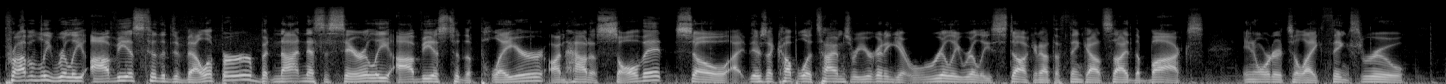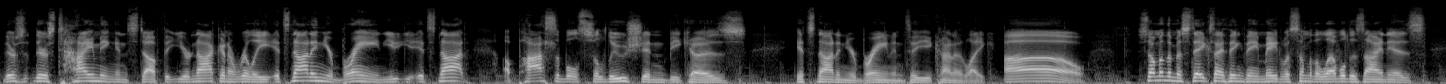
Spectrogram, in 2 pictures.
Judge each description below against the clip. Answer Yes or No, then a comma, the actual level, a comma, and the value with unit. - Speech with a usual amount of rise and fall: Yes, average, 5.0 semitones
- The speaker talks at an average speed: Yes, average, 195 wpm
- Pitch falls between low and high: No, low, 125 Hz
